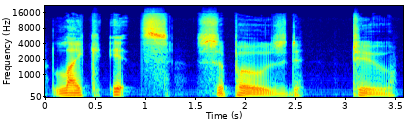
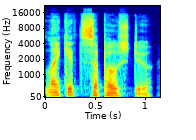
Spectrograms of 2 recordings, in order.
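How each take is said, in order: First: Each word is pronounced clearly and separately. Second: The words run together quickly with linked sounds. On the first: The speaker calls it wrong. "we would never pronounce it that clearly" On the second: The speaker calls it right. "if I say that fast"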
